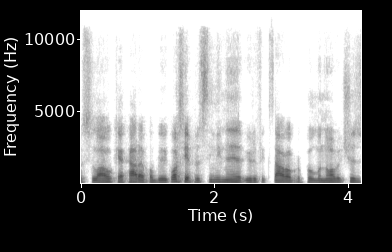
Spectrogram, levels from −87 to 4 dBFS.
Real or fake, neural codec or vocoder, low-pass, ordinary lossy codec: fake; codec, 16 kHz in and 24 kHz out, 0.9 kbps, LongCat-Audio-Codec, four codebook decoder; 10.8 kHz; AAC, 48 kbps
